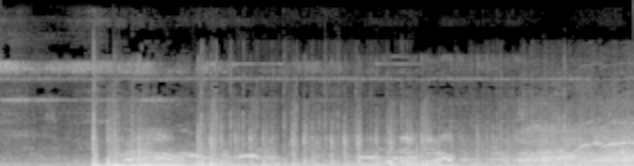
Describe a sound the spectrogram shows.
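A crowd of people shouts and clamours in alarm.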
